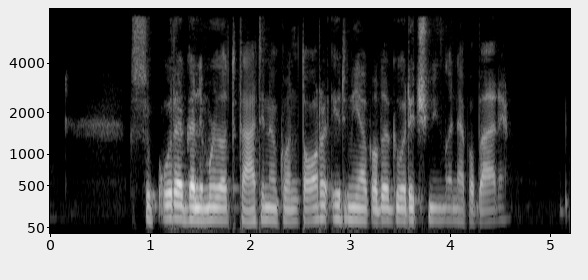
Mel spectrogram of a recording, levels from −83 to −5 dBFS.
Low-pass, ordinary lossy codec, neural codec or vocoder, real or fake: 7.2 kHz; MP3, 48 kbps; codec, 16 kHz, 1 kbps, X-Codec, HuBERT features, trained on balanced general audio; fake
